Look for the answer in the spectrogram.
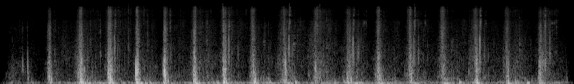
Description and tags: Snow Footsteps Running
Sprinting in the snow while holding the recorder by the tripod, which was a bad choice and resulted in some handling noise. Also some backpack clicking but might still be usable.
Recorded with a Zoom H2. Edited with Audacity.
Plaintext:
HTML:
boots, fast-movement, foot, footsteps, noisy, run, running, shoe, shoes, snow, sprint, step, walk, winter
